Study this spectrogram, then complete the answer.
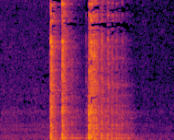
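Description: A spoon clanks several times against a pan of mushroom sauce as garlic is stirred in, a quick cluster of sharp metallic knocks followed by a fading scrape.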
